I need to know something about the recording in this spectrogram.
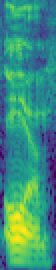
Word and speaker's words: Orm: Um or his that played Jason Mamoa's brother in the is it Orrison or Orphans? No, his name is Orm. Orm. Thank you. Or like Orm.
